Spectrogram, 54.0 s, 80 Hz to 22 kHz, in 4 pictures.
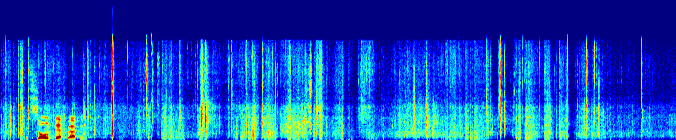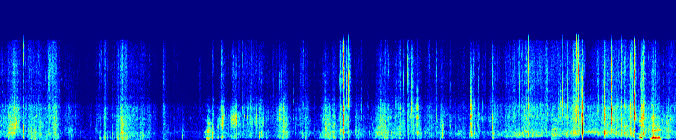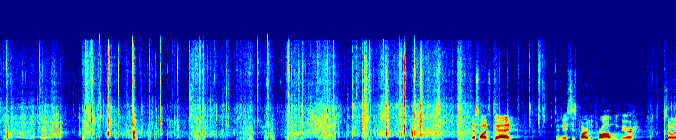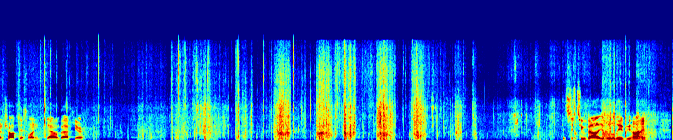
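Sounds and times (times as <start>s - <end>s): twigs snapping and crackling: 0.0s - 16.2s, 16.8s - 38.2s, 40.0s - 54.0s
footsteps in snow: 13.3s - 16.9s, 40.0s - 53.8s
brush rustling: 17.8s - 36.8s.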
